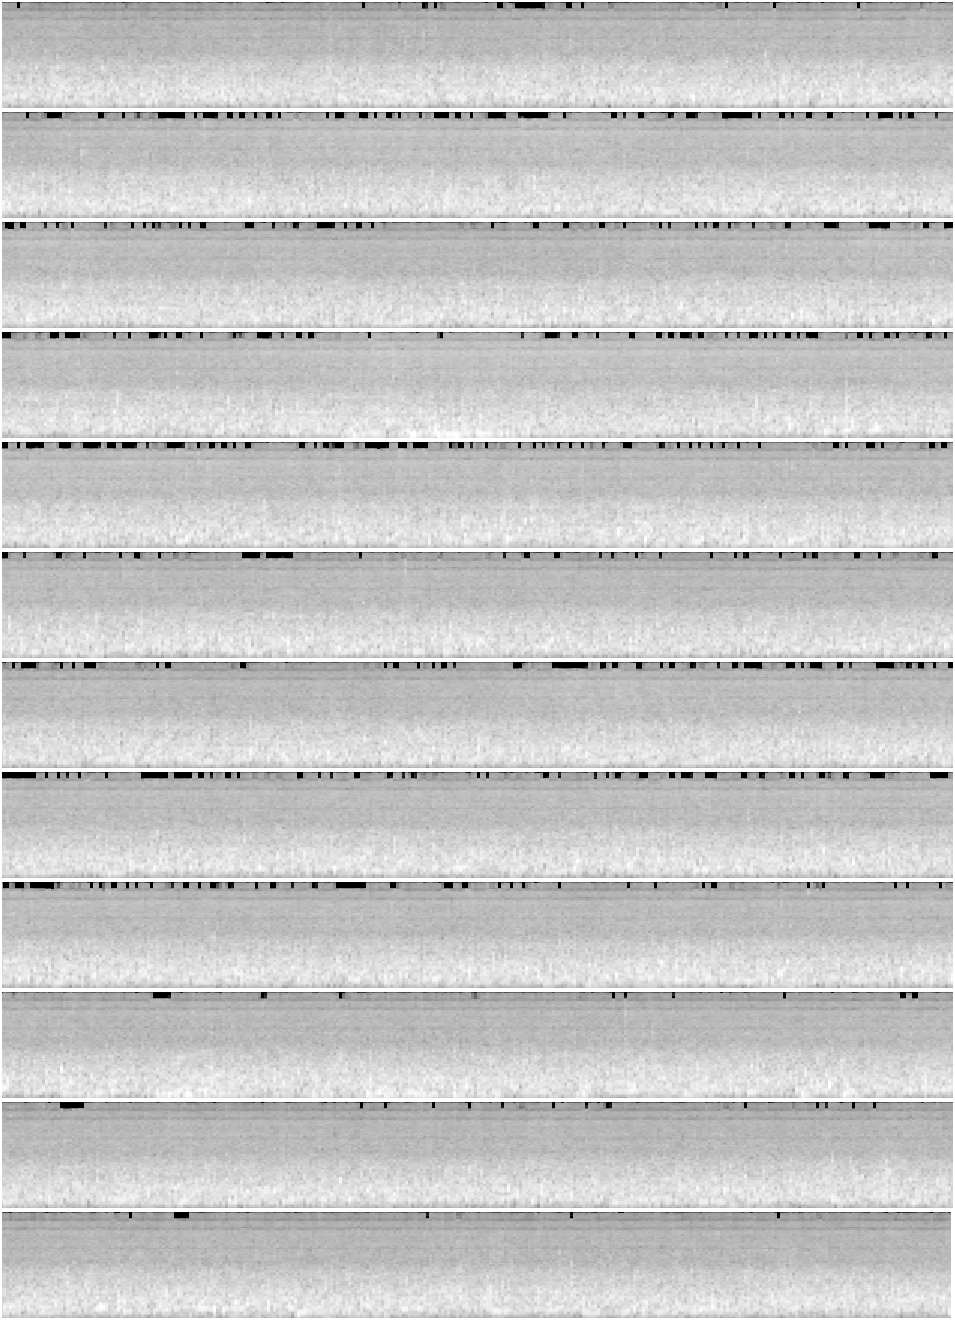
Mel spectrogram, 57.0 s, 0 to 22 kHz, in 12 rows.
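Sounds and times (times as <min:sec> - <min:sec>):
river water flowing: 0:00.0 - 0:57.0.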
